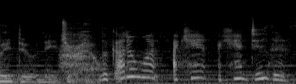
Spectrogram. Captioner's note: sighs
